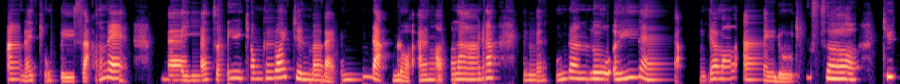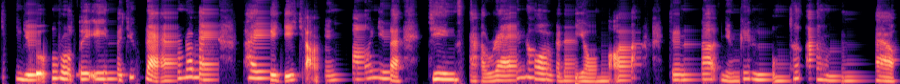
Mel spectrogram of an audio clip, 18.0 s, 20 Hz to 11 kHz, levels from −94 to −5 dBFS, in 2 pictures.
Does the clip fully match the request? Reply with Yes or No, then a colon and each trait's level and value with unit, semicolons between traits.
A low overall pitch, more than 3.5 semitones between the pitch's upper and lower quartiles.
No: high, 210 Hz; average, 5.1 semitones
